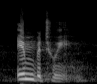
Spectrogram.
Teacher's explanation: Say in between quickly. For many of us, that N in between will also start to sound more like an M.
